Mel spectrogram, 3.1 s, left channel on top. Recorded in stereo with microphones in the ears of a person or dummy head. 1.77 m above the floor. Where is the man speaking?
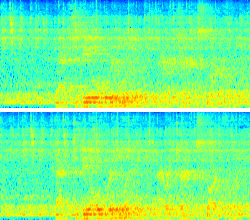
20° right (ahead or behind), 0.6 m.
